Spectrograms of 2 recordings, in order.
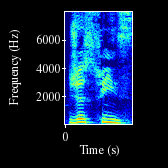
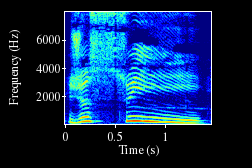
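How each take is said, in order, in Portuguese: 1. O S final de "suis" é pronunciado. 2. O S final de "suis" é mudo. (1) "Você não me ouviu dizer je suis" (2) "não pronuncio esse último S"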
